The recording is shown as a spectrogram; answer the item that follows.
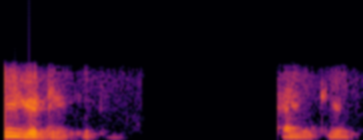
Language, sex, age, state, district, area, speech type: Urdu, male, 30-45, Delhi, South Delhi, urban, conversation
